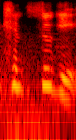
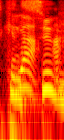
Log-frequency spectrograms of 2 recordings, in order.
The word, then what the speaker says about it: kintsugi: called kintsugi. It's kintsugi.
